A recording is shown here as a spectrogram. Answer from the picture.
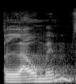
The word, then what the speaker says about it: Luimen: Eh, la pieza se llama Laumen, es como realmente se, pronuncia, es, es, una palabra en holandés que significa algo así como, como imaginación, como estado de ánimo imaginativo. En inglés lo traducen como moods, como, como ambientes, pero, pero bueno, se escribe Luimen.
